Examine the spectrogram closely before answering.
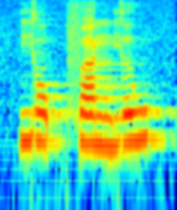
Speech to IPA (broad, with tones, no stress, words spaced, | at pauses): jɔ˨˩p̚fa˨˩ŋjə˧w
